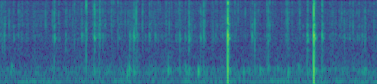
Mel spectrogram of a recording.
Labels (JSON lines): {"label": "ambient", "recorder": "HydroMoth"}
